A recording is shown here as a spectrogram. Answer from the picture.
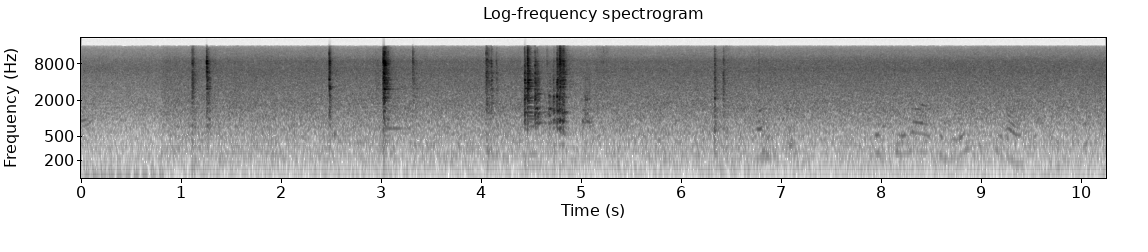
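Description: A steady rushing noise, like running water, with a scatter of sharp clicks and clinks between about one and five seconds in, the busiest cluster a little before five seconds.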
